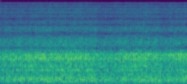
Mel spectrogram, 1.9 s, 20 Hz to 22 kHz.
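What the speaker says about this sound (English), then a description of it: "warm up the engine about 15 minutes" A vehicle engine idling while it warms up, a steady low rumbling drone held at an even level from start to finish, close and fairly loud with no voices.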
